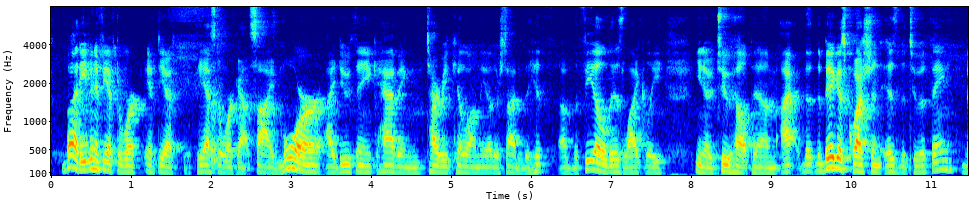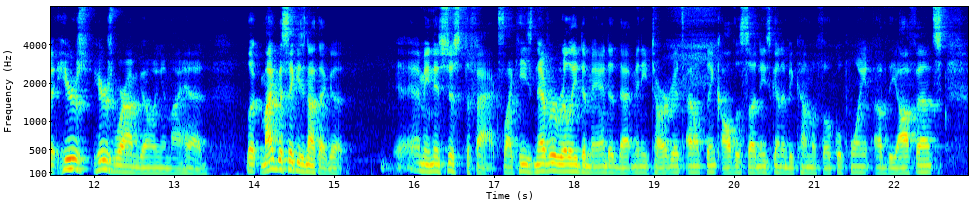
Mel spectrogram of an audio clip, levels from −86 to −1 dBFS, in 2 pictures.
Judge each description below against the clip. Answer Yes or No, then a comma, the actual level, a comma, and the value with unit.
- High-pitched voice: No, low, 110 Hz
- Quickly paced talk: Yes, fast, 235 wpm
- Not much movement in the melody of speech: No, average, 4.0 semitones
